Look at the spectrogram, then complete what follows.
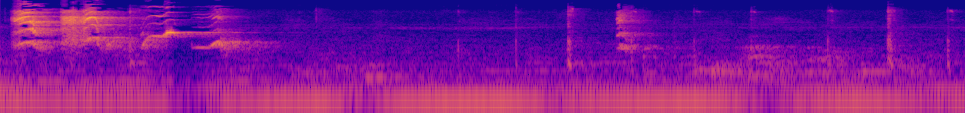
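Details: A young cockatiel chick in whistle training gives a quick run of bright, squawky whistled notes, then a few short chirps, over a low indoor hum.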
